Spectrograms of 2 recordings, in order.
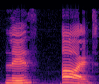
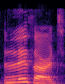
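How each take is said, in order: First: "Liz-ard" with a clear gap after Liz; split into syllables. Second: Said in the usual way. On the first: Shown as a demonstration. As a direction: break "Liz-ard" into two beats. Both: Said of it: "Second syllable was".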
